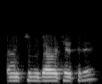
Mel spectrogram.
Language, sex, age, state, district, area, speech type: Odia, male, 45-60, Odisha, Sambalpur, rural, conversation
